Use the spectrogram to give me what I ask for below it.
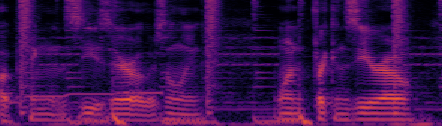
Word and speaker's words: penguinz0: And then this guy, Dragon Center, says, "Finally, someone pronounced his name like I do. Penguin Zero. Not the lame Penguin Z." Yeah, it's just Penguin Zero.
